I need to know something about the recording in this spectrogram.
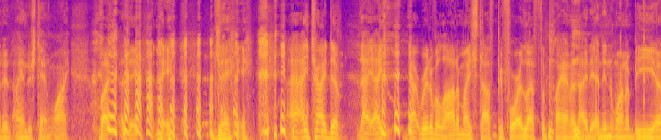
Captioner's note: laughs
